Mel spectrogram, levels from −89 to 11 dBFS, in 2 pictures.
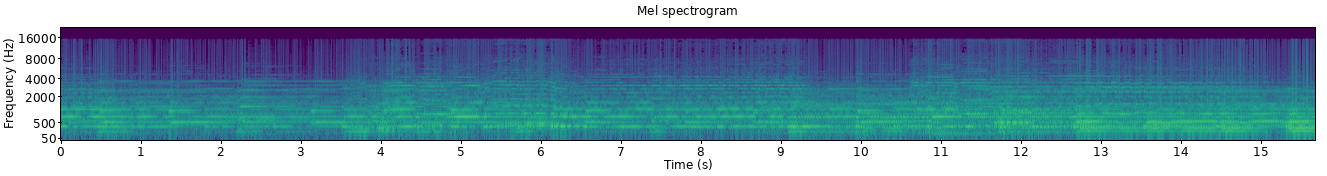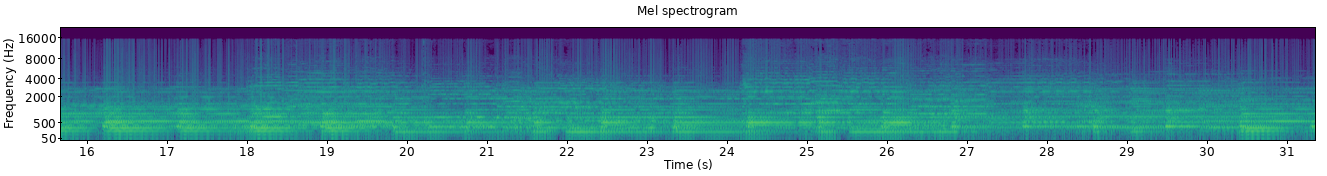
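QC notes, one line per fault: Throughout: planar audio read as interleaved. Each 10.88 ms block stores one channel's samples, then the other's, but is read as alternating pairs. Each block plays twice at double speed. Blocks this short give a robotic buzz at 91.9 Hz, with no clear octave shift.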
